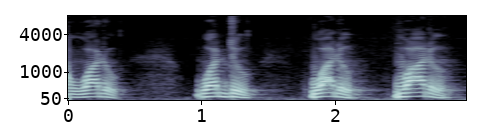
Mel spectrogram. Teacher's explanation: la T del what también se cae al unirlo. No decimos what do you, sino what do, what do, what do, what do.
